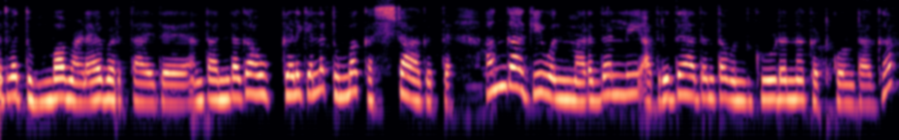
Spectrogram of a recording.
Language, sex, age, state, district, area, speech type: Kannada, female, 18-30, Karnataka, Chitradurga, rural, spontaneous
